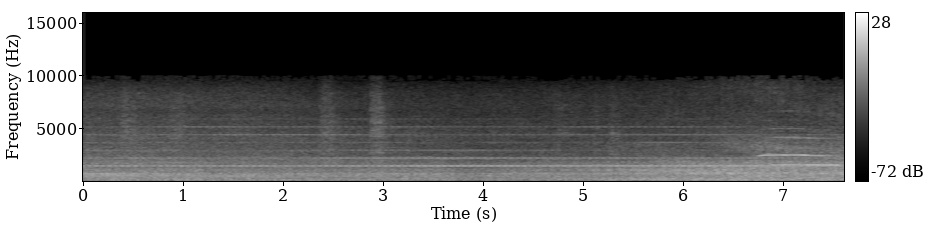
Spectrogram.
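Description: Freight train of cement tank wagons rolling slowly on the track during shunting: a steady rumble and hiss with a thin steady whine, and brief higher squeals near the end.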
